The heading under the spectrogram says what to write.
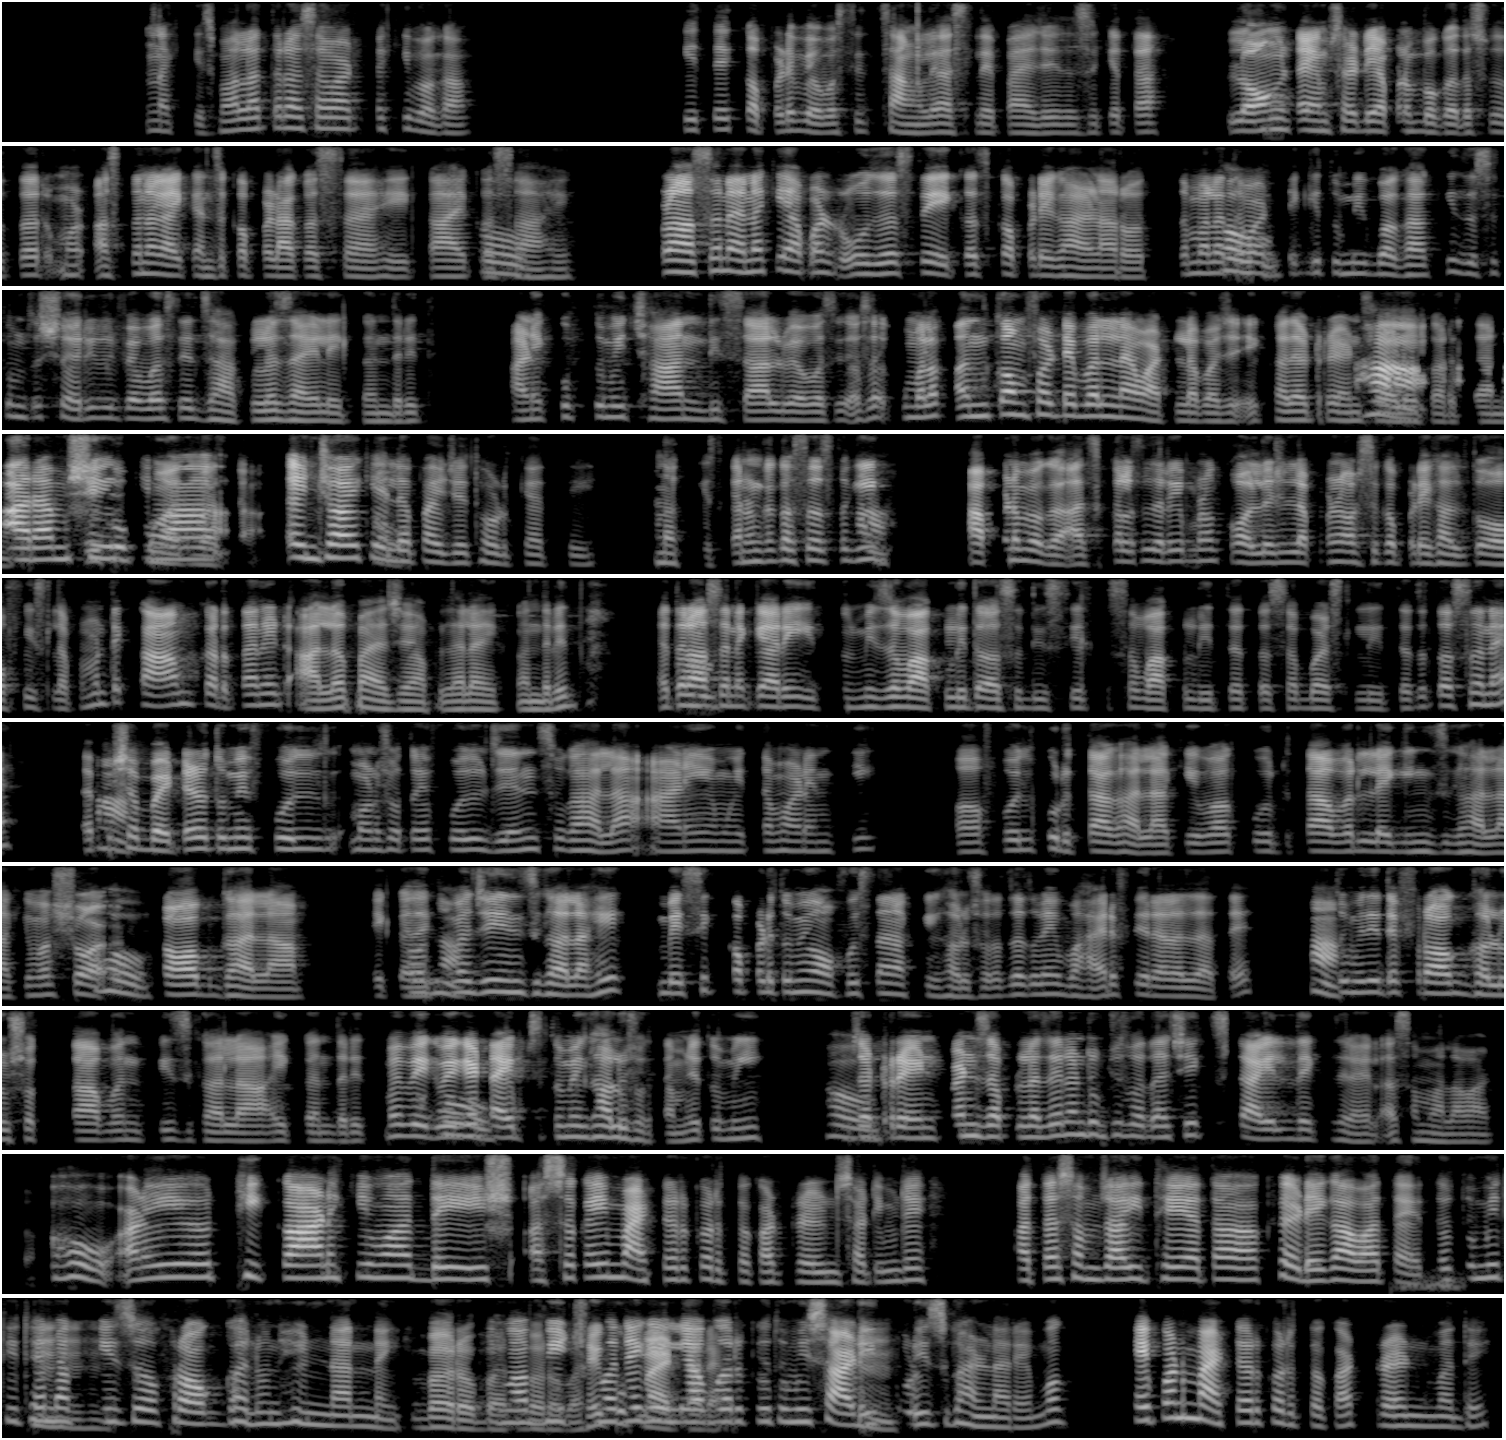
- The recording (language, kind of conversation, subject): Marathi, podcast, तुम्ही ट्रेंड आणि स्वतःपण यांचा समतोल कसा साधता?
- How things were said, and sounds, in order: in English: "लाँग"; in English: "अनकंफर्टेबल"; in English: "वन पीस"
